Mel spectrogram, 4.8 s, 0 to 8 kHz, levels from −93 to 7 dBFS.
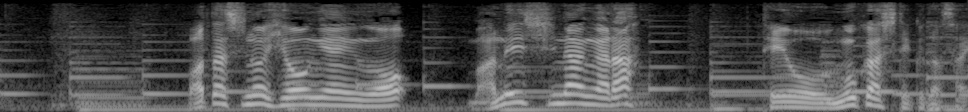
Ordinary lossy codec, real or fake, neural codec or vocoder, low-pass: none; real; none; 7.2 kHz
